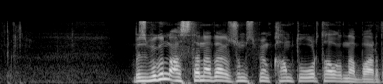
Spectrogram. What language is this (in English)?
Kazakh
